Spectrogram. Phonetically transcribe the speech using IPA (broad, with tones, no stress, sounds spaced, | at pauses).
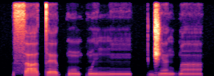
s a˦ t ɛ˧ kʷ ũ˦˨ kʷ ĩ˧ ŋ ĩ˨ | d͡ʒ ɛ̃˧ ɡ͡b ã˨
